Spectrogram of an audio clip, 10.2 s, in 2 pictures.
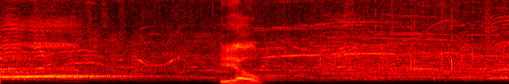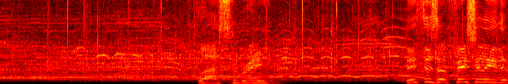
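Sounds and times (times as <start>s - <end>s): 
huge festival crowd cheering at a Glastonbury gig: 0.0s - 10.1s
whistles from the festival crowd: 1.2s - 2.0s, 2.6s - 4.0s, 6.0s - 6.6s
speech: 2.2s - 2.8s, 7.1s - 8.1s, 9.2s - 10.1s.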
